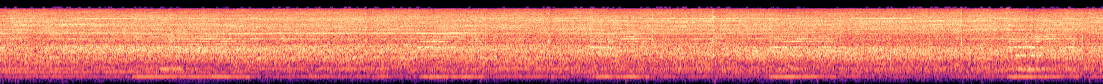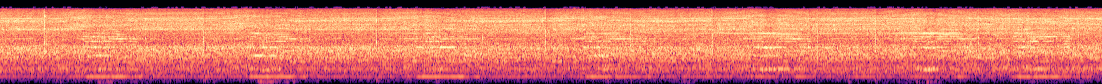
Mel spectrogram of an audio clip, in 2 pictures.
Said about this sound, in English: Now I start the router and drill.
